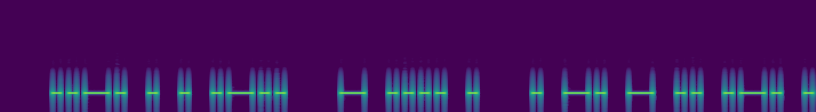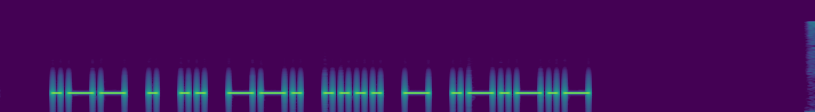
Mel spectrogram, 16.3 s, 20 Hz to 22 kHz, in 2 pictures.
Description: Morse code, heard as a keyed tone, about 15 wpm, 700 Hz. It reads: FEEL THE ENTIRE WEIGHT.
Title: Sentences from Top 800 Words 15wpm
